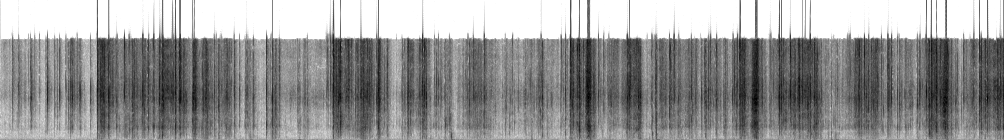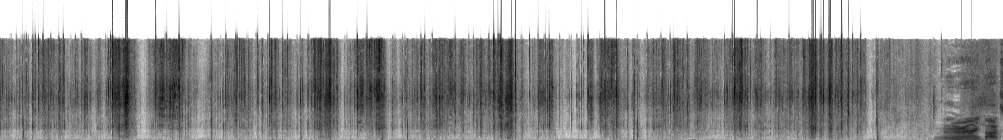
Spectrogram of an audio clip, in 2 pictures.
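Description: Foil trading-card pack wrappers crinkling and tearing as packs are ripped open, with cards being shuffled and stacked, in irregular crackly rustles. A man's voice starts about a second before the end.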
